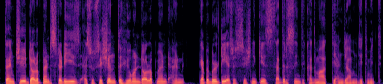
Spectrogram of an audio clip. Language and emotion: Kashmiri, neutral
